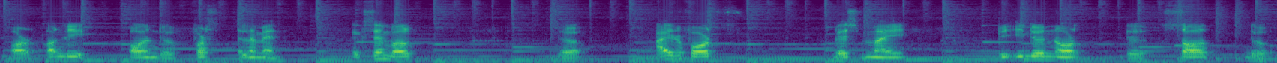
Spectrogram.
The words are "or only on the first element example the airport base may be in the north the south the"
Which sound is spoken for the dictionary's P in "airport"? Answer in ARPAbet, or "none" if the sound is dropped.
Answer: F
